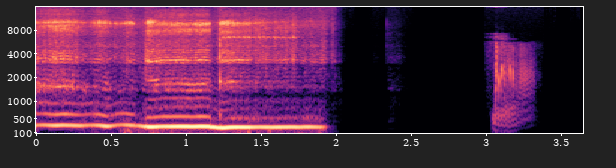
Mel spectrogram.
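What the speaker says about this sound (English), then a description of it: "I heard a fart" A loud, sustained fart lasts about two seconds, followed after a short silence by a brief second burst.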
